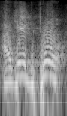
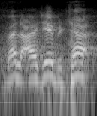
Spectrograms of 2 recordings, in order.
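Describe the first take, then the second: First: عجبت said 'ajibtu, ending in -u; damma on the ta. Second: عجبت said slowly as 'ajibta; fatha on the ta. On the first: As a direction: end عجبت on a rounded "tu". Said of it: "ضم التاء". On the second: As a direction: draw out عجبت, ending on an open "ta". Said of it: "على قراءة فتح التاء". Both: Shown as a demonstration.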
